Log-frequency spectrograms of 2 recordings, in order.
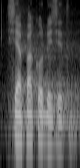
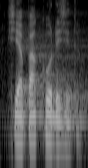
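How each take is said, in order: Both takes have the same delivery.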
